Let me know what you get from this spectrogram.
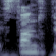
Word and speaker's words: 幽波紋: うんうんうん、まあ実際、スタンドの漢字名で言うならば、幽霊の幽に波紋って書くんですよ。幽波紋って書いて、スタンドって読むんですよ。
